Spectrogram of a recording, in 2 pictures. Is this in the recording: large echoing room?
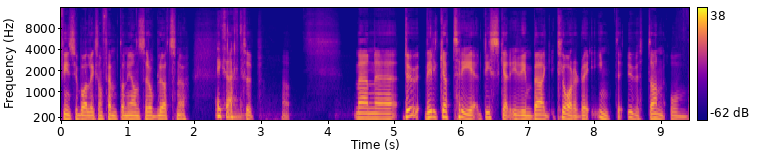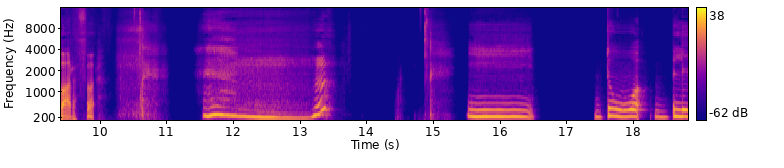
no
